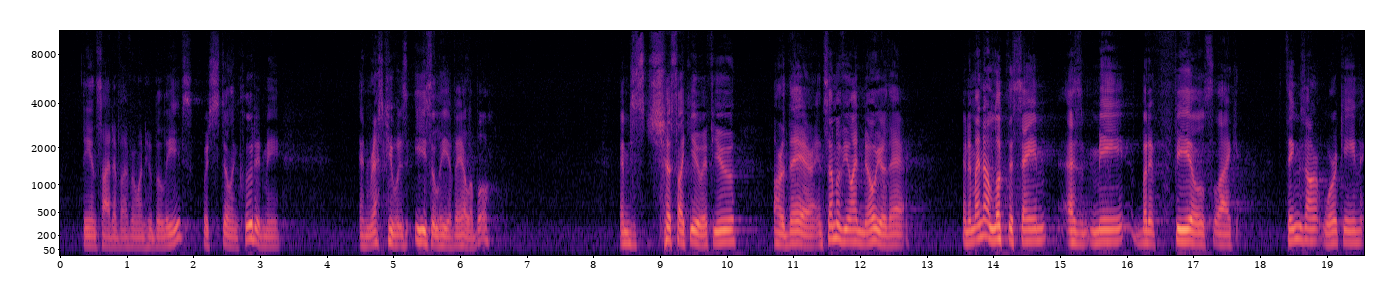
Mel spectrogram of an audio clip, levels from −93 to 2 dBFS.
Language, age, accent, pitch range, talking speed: English, 40-59, American, 105-130 Hz, 145 wpm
